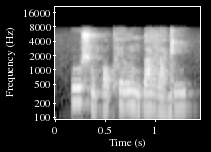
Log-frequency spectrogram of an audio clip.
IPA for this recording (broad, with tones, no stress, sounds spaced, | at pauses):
uː˦ ʃ ũ˨ p ɔ˨ pʰ ɪ˦ l ũ˦˨ ɡ͡b a˦ v a˨ ɡ i˦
